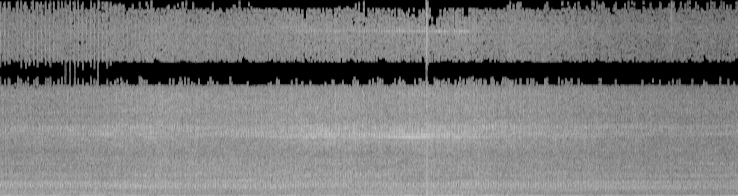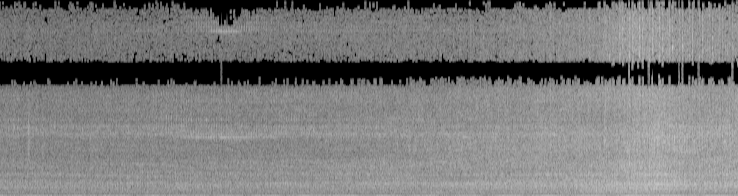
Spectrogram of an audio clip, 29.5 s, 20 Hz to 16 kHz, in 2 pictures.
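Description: MAN 33.403 tipper truck's diesel engine idling steadily, with an even low throb.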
